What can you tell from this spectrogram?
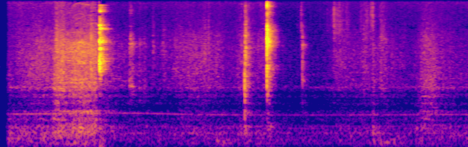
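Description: Light metal clicks and a short scrape as a lathe bed wiper's metal retaining plate is held against the saddle and a screw is fitted with a thin driver. A scrape ends in a sharp click about a second in, followed by two more clicks about two and a half seconds in.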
